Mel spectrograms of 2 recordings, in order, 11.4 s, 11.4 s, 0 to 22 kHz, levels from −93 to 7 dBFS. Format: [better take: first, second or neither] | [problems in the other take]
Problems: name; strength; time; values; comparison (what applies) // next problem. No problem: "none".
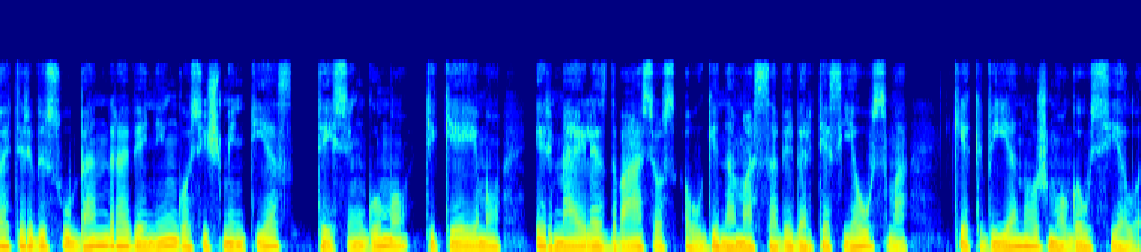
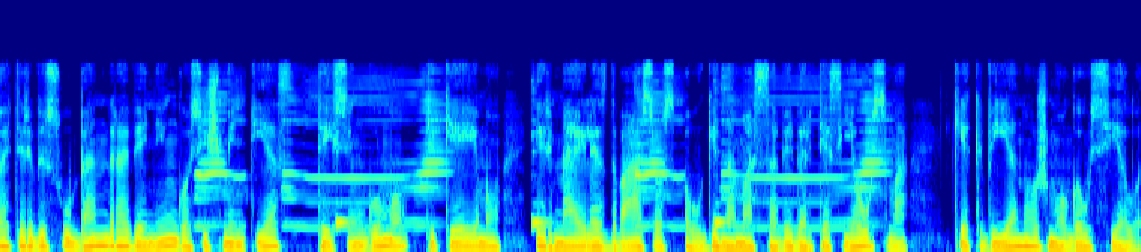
first | background sound (Harmonica + Cowbell); 17 dB below the speech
